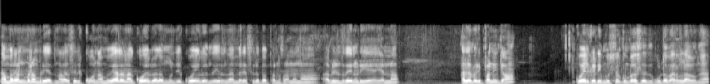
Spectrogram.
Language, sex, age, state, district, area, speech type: Tamil, male, 30-45, Tamil Nadu, Tiruvannamalai, rural, spontaneous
